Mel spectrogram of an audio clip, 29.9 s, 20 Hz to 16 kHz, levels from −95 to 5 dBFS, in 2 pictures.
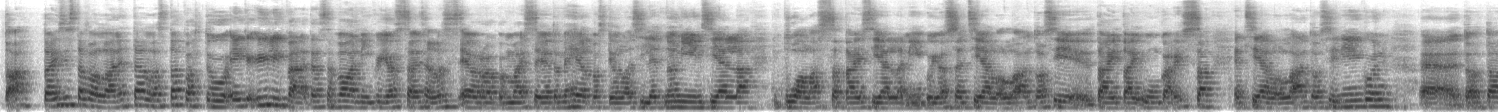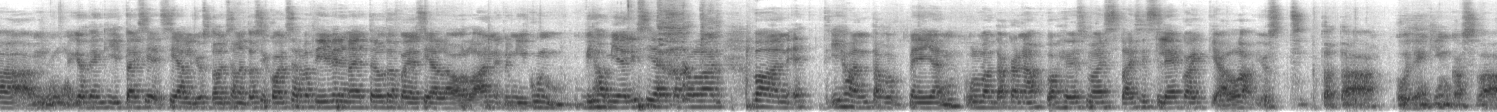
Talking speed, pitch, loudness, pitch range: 150 wpm, 180 Hz, -21 LUFS, 175-195 Hz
